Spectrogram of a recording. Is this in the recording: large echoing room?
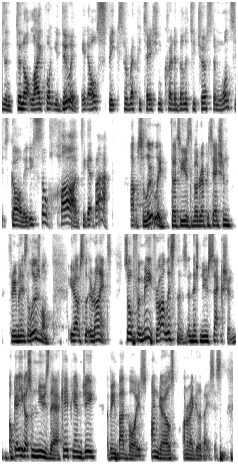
no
